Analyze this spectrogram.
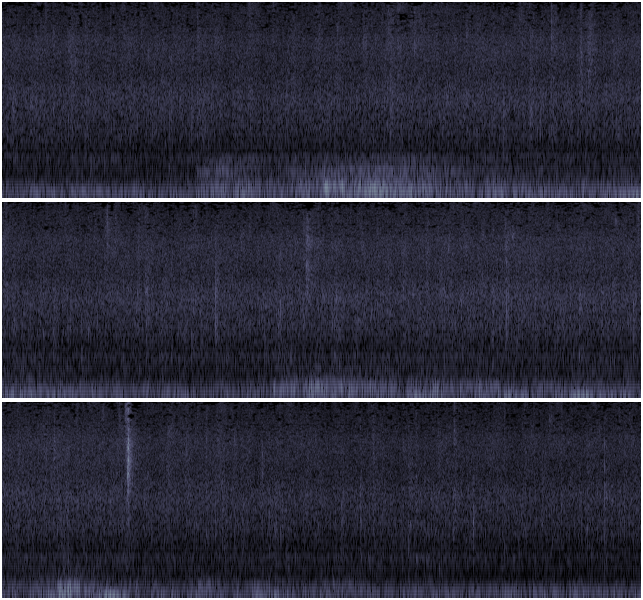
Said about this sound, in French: Et devant moi, les feuilles d'olivier, les feuilles de figuier plutôt, se remuent sous la brise et la pluie.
